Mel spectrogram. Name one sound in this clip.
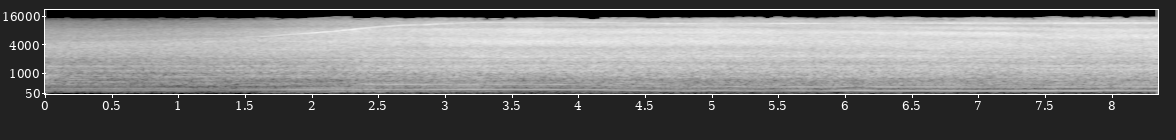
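A tractor engine revs up to a loud, high roar with a rising whine.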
